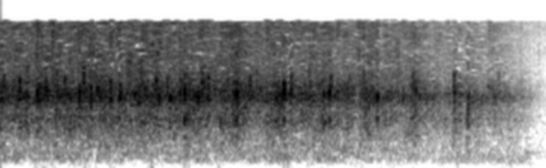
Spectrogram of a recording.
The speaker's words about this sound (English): Oh, I thought the applause was going to be longer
